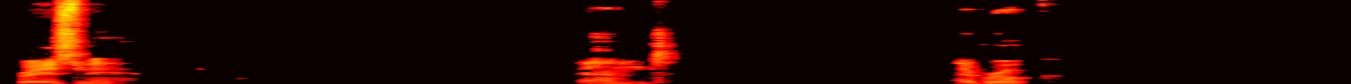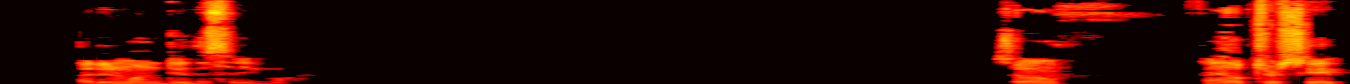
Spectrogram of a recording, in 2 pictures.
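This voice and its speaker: A man voicing a brooding, remorseful orc cowboy outlaw with a slight Southern US accent, speaking haltingly and somberly in an intimate confessional roleplay. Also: a bass voice, fairly bright tone, heavily acted. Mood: pained, remorseful. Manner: halting, somber, long pauses. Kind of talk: intimate scripted roleplay audio, confessional storytelling.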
